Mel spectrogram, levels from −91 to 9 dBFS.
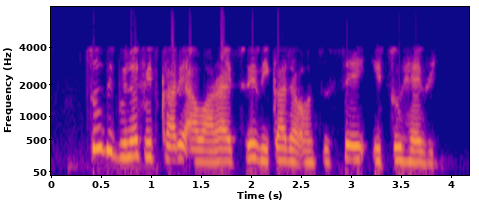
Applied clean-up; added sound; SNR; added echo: none; none; none; none.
